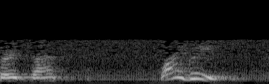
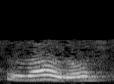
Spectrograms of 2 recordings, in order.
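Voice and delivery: "Thou" hit louder and drawn out, slow; emphatic thou; 3 semitones higher, 6 dB louder, slower than usual. Shown as a demonstration. Preacher stressing "Thou" in Peter's reply, slow and emphatic. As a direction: lean hard on "Thou knowest". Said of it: "the thou ... is emphatic".

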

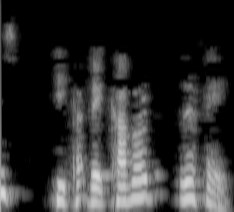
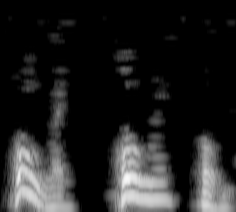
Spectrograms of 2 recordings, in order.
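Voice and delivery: the middle "holy" punched much louder; emphatic triple holy; 9 dB louder than usual. Acted. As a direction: hammer home "holy, holy, holy". Preacher repeats the thrice holy.

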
